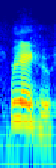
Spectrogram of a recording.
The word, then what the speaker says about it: Rieju: So Rieju, there's always some concern over the pronunciation. This is the closest way I can say it to how the Spanish do, and I think they know how to say it.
